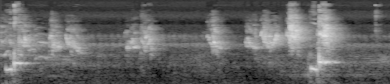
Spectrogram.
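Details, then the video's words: Pet African grey parrot squealing and chirping. Bright, slightly buzzy squeaks come in small bunches, and a sharp whistled note with a click marks the beginning and the end. The bird also makes popping and electronic-like sounds. "the African Grey and his funny sounds"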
